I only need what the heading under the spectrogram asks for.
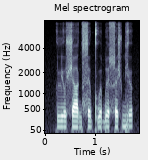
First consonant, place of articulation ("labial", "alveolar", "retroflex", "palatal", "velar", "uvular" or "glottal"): alveolar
